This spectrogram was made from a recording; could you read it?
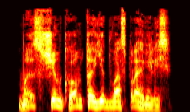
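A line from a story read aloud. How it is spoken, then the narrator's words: Remark with a snort. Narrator (Russian): хмыкнув, заметил Донни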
